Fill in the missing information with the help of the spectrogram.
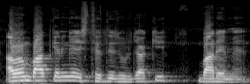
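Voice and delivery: normal talking voice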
